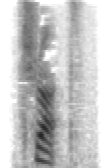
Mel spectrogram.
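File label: "trot", English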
